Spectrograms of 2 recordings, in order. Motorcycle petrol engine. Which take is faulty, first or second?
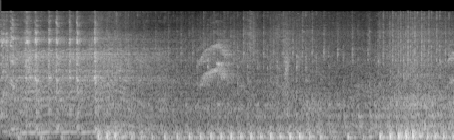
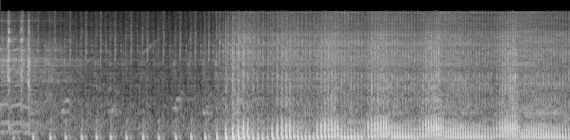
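first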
